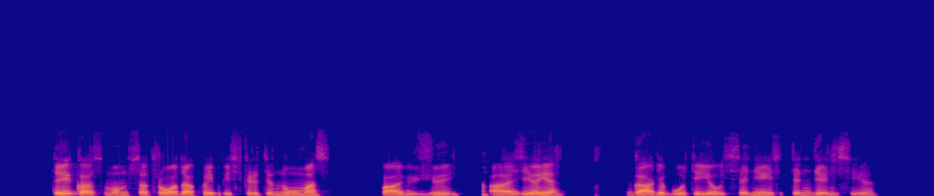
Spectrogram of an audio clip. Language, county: Lithuanian, Utena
